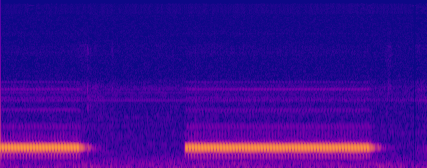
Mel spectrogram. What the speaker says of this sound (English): you will hopefully hear the ringtone come through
